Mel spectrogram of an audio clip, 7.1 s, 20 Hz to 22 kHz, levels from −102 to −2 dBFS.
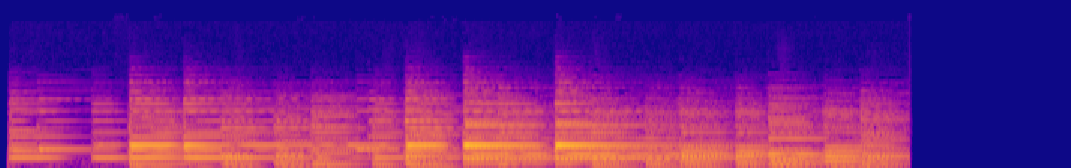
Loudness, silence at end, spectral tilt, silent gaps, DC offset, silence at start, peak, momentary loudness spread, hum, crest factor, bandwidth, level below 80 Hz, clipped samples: -29 LUFS; 1.05 s; -10 dB/octave; none; under 0.1%; 0.05 s; -12 dBFS; 11 LU; none; 18 dB; 4.4 kHz; -64 dBFS; under 0.1%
